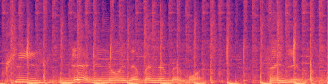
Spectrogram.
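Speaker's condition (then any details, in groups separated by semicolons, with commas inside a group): Cerebral palsy; uses a wheelchair; speech is affected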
